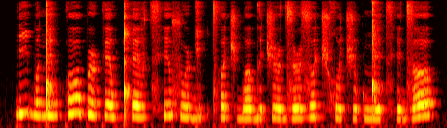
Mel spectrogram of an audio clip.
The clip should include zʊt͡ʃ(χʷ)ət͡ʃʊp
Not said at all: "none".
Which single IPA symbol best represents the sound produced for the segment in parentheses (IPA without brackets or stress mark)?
χʷ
